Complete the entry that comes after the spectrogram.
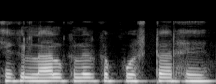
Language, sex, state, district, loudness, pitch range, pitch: Hindi, male, Jharkhand, Ranchi, -13 LUFS, 155-160 Hz, 160 Hz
